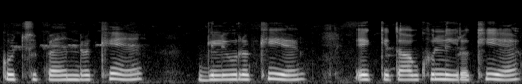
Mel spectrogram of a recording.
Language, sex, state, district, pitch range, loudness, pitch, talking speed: Hindi, female, Haryana, Rohtak, 220-235 Hz, -16 LUFS, 225 Hz, 140 wpm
